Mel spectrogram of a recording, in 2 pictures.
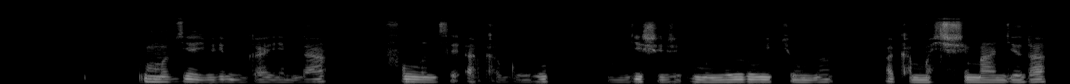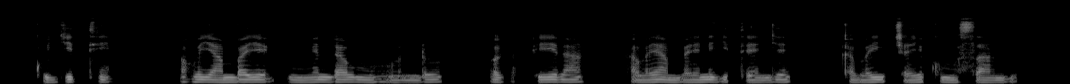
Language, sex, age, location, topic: Kinyarwanda, male, 36-49, Kigali, health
